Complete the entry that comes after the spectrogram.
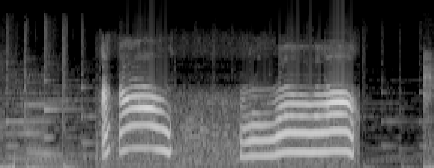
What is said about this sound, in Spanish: Y este maullido que acaban de escuchar quiere decir que la traducción que acabo de hacerles es correcta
